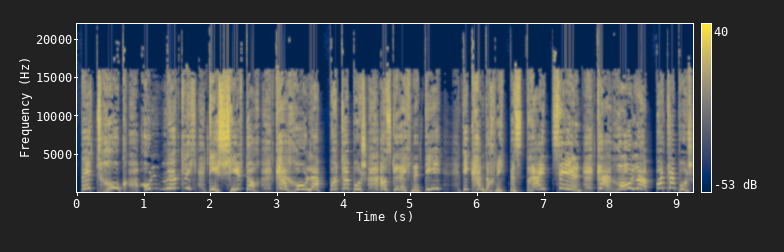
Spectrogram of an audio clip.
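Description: A woman voicing a vain, spoiled young girl who rants and shouts in a shrill voice, in a read-aloud children's story. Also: heavily acted. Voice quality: shrill, squealing. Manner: indignant, ranting, shouting. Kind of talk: storybook reading.

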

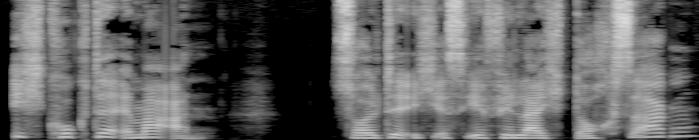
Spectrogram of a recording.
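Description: A woman narrating a children's audiobook with lively storytelling and voices for the characters. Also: mid-range voice, normal speed, no room sound, clean studio sound.

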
